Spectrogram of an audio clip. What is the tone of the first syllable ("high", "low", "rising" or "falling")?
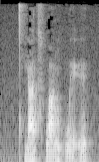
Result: rising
